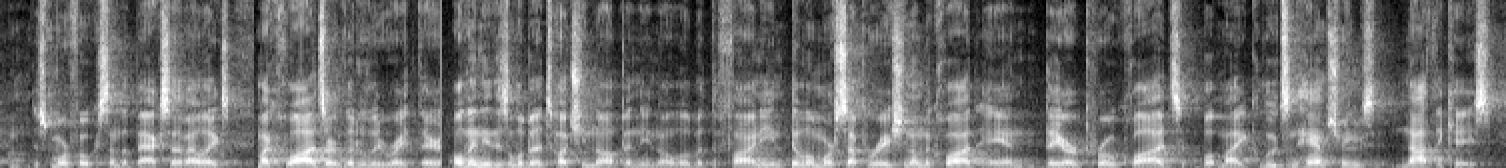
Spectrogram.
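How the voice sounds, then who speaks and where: A young man with a somewhat low voice, stuffed up and a little hoarse from a cold. He talks in a loose, laid-back way, swears freely and fills his sentences with "like" as he vlogs about his training. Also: darkish tone. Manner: laid-back, profane, full of "like" fillers. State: congested, slightly hoarse from a cold. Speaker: fitness vlogger. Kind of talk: casual vlog chat. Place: bedroom at home, then a gym.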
